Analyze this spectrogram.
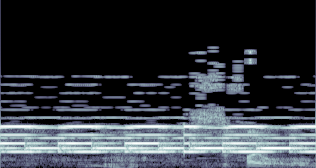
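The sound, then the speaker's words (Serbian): A fire alarm goes off during a foreign guest's speech at a gathering in Belgrade, sounding as a steady, piercing high tone throughout while voices keep talking underneath. “Tokom govora jednog od gostiju iz inostranstva, uključio se protivpožarni alarm.”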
